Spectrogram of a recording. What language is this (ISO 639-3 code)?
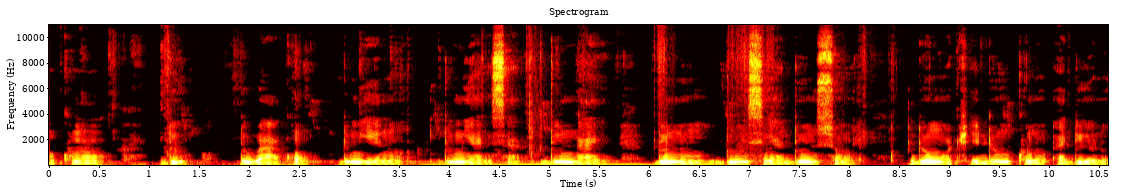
abr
